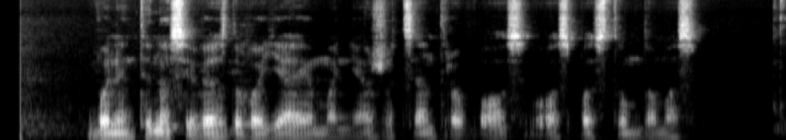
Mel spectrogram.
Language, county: Lithuanian, Vilnius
